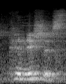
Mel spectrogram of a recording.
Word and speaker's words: Canisius: And he earned his bachelor's degree from, I should have reviewed my pronunciation. Canisius, thank you.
